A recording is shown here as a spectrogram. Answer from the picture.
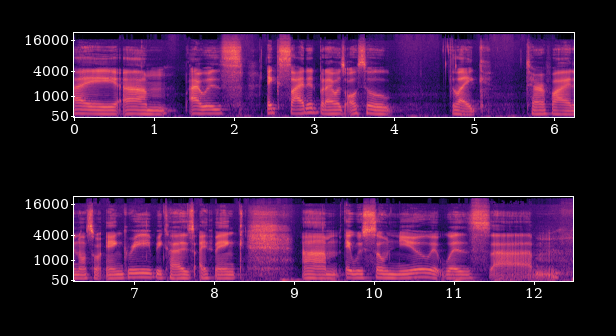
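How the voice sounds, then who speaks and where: Delivered at a very slow pace, the speech has very even loudness and monotone, flat intonation. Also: woman, very deep, low pitch for a woman. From Saint Vincent and the Grenadines. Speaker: tattoo artist and painter. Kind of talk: casual interview chat. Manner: halting, many fillers.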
